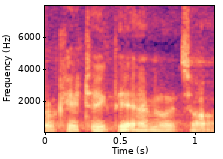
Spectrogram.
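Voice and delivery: normal talking voice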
